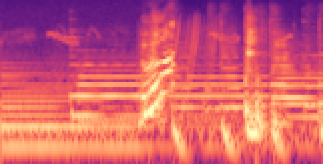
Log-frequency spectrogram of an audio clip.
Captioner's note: exclaims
